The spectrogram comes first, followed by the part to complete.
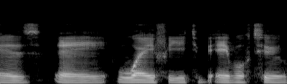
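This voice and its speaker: A man's fairly low voice in a flat monotone. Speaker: tech tutorial maker. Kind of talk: tutorial. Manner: soft-spoken, talking quietly.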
